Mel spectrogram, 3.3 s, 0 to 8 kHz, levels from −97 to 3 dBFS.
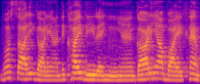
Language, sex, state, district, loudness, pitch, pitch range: Hindi, female, Bihar, Gopalganj, -22 LUFS, 170 Hz, 155-195 Hz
